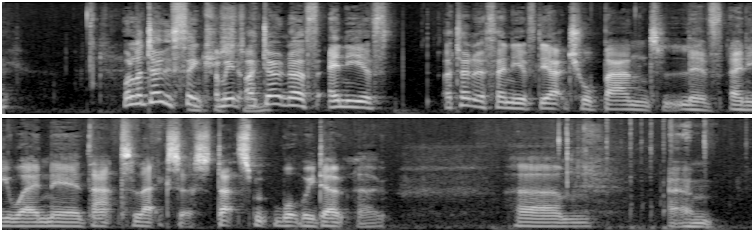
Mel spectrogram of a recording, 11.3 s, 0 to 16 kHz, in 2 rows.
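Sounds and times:
speech: 0:00.0 - 0:00.2, 0:00.9 - 0:08.6, 0:09.4 - 0:11.0
typing on a computer keyboard: 0:09.8 - 0:10.8.

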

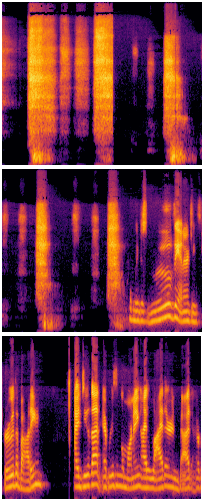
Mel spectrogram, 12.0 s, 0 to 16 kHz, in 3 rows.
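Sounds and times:
energizing triactive breathwork in through belly and chest, out through the mouth: 0:00.0 - 0:02.2, 0:03.0 - 0:06.6
speech: 0:06.6 - 0:08.9, 0:09.5 - 0:11.9.

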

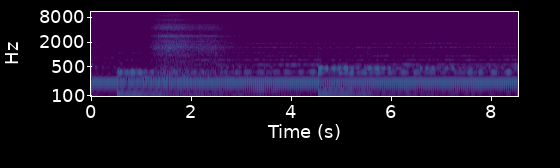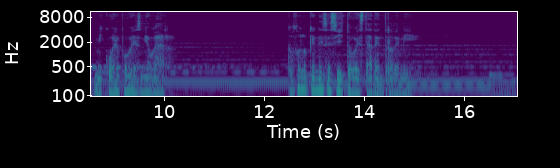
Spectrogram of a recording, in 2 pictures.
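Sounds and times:
sustained calm musical tones: 0:00.0 - 0:17.0
person breathing in and out during a guided meditation: 0:01.2 - 0:03.3
speech: 0:08.7 - 0:10.2, 0:12.5 - 0:15.1.

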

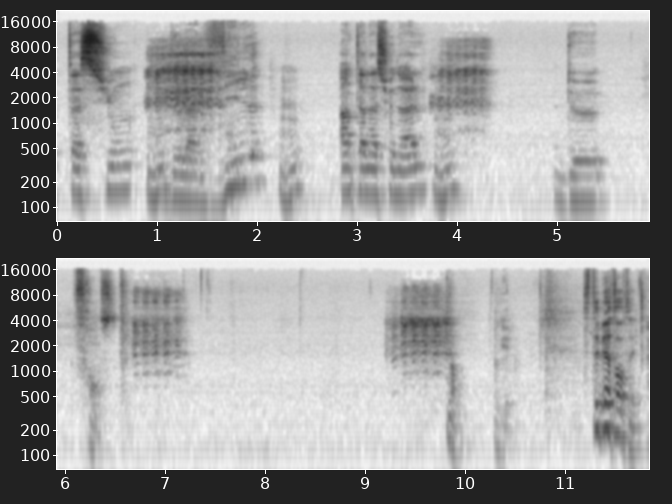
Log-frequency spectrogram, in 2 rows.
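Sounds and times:
speech: 0:00.1 - 0:04.4, 0:05.0 - 0:07.0, 0:09.8 - 0:10.6, 0:11.3 - 0:11.8
goat bleating: 0:00.9 - 0:01.8, 0:03.7 - 0:04.4, 0:06.6 - 0:07.3, 0:09.2 - 0:10.0.

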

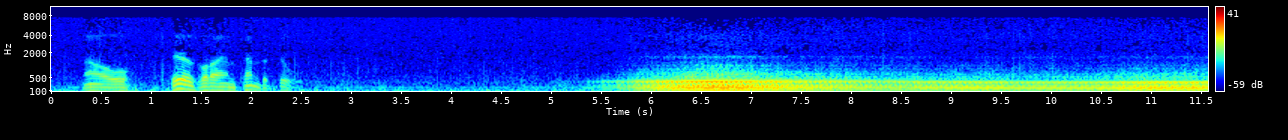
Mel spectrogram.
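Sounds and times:
speech: 0:00.4 - 0:02.6
car engine droning as the vehicle drives along: 0:05.3 - 0:11.5.

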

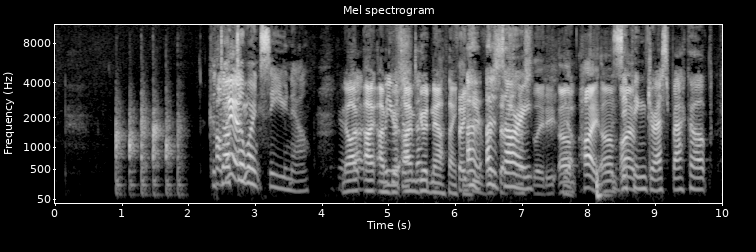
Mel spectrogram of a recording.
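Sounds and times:
knocking on a door: 0:00.9 - 0:02.1, 0:08.1 - 0:08.5
speech: 0:02.4 - 0:09.9.

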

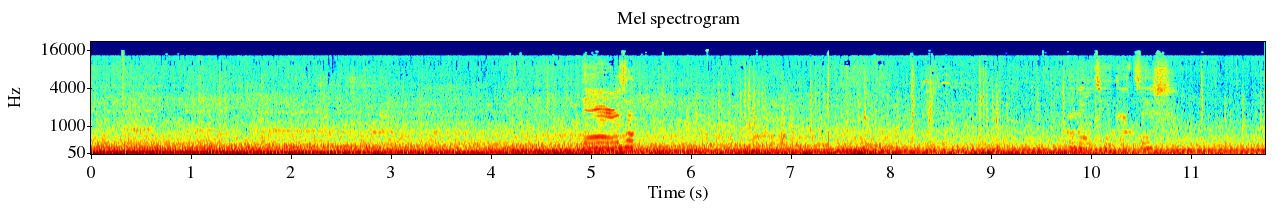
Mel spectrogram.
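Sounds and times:
car engine and road noise while driving: 0:00.0 - 0:11.7.

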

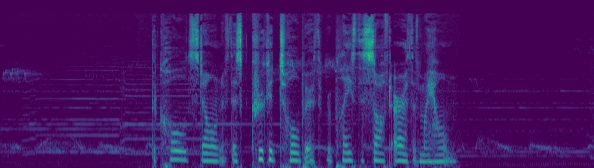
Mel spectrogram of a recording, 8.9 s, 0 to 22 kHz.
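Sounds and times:
bird calls in the fields: 0:00.0 - 0:08.8
speech: 0:02.3 - 0:06.9.

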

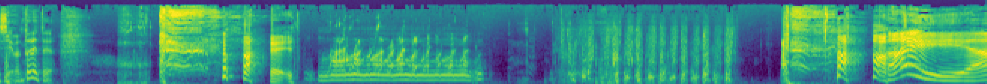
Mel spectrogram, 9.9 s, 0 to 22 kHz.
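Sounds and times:
speech: 0:00.0 - 0:01.6, 0:02.4 - 0:05.0, 0:05.6 - 0:07.2, 0:08.4 - 0:09.8
person drinking hot coffee: 0:01.2 - 0:01.6, 0:03.2 - 0:07.5
vocal noise: 0:01.2 - 0:01.6, 0:02.9 - 0:07.5.

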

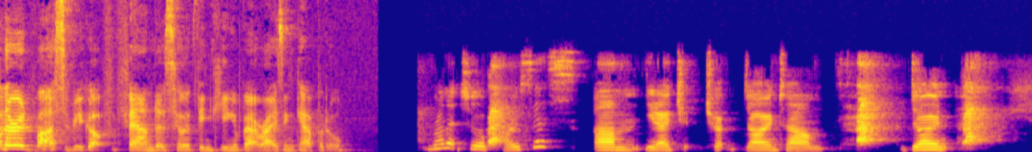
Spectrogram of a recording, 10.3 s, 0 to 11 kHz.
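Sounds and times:
speech: 0:00.0 - 0:03.6, 0:04.2 - 0:09.8
dog barking at the front door: 0:04.9 - 0:05.2, 0:08.5 - 0:09.0, 0:09.6 - 0:10.1.

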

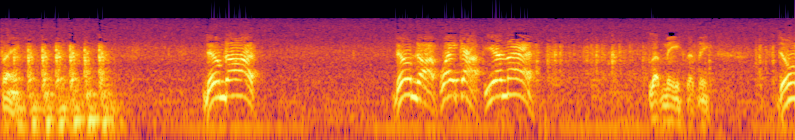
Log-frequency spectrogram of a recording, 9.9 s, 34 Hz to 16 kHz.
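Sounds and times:
speech: 0:00.0 - 0:00.5, 0:02.6 - 0:03.4, 0:04.9 - 0:06.8, 0:08.1 - 0:09.0, 0:09.7 - 0:09.9
firm knocking on a wooden door: 0:00.0 - 0:01.5.

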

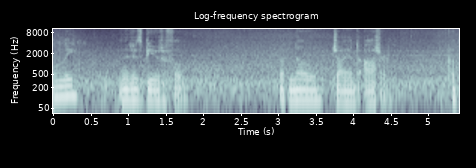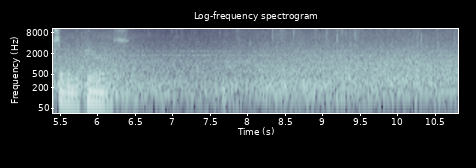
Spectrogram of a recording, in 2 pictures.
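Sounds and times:
speech: 0:00.2 - 0:01.9, 0:03.0 - 0:04.6, 0:05.3 - 0:06.4
heavy rain falling: 0:03.0 - 0:10.8.

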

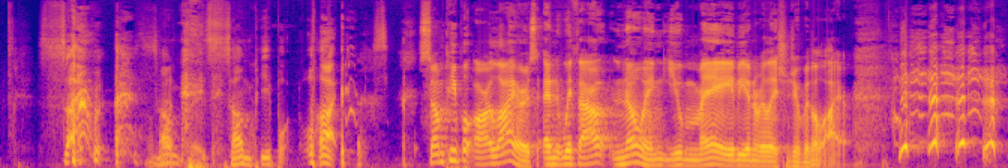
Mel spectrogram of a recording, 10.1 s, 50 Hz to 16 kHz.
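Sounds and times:
speech: 0:00.6 - 0:09.2
throaty cough: 0:00.7 - 0:02.0, 0:03.1 - 0:04.2
laughter: 0:09.0 - 0:10.0.

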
